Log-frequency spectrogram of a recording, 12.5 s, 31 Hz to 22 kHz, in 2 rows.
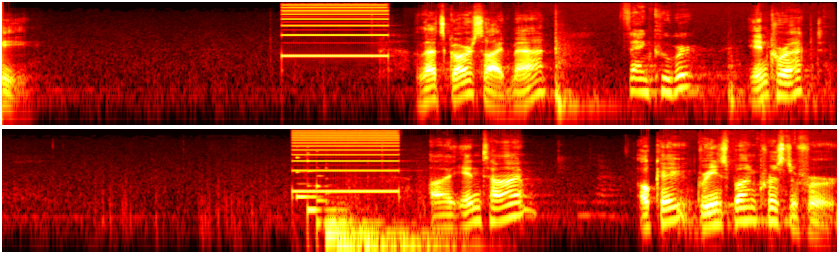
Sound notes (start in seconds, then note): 8.4 buzzer sound, bell chimes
